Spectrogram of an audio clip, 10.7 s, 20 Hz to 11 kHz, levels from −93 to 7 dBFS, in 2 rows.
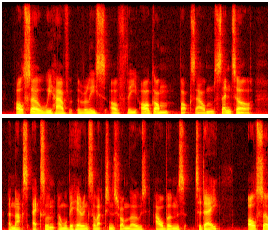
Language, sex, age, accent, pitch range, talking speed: English, male, 30-49, British, 115-135 Hz, 135 wpm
